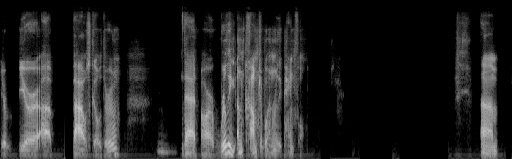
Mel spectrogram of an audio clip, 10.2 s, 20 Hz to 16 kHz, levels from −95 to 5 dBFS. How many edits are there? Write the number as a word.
zero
